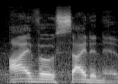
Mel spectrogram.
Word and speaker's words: ivosidenib: agent it's called it will said and i'm ivo sidon it very good thank you besides how to pronounce it what do we know about it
